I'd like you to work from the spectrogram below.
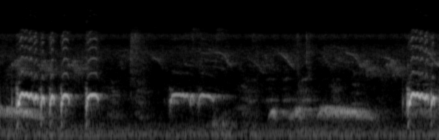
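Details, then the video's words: Loud local zebra dove singing: an opening burst of quick stuttering coos, then a higher held note and a low mellow coo, ending with another pulsed burst. "PERKUTUT LOKAL GACOR Suara Besar"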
